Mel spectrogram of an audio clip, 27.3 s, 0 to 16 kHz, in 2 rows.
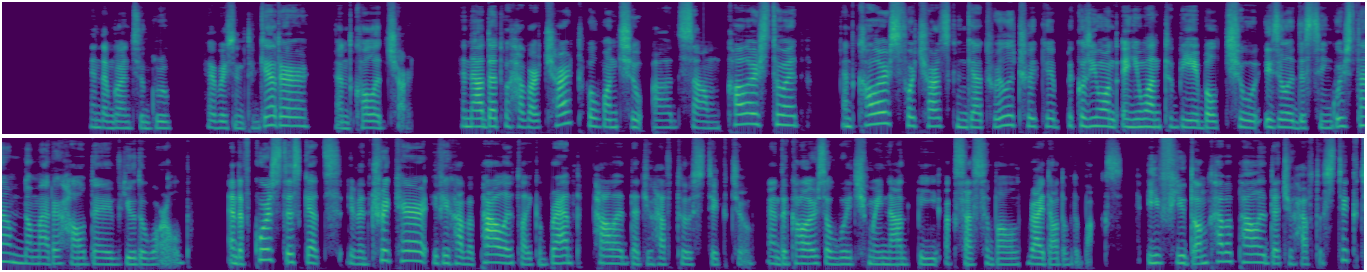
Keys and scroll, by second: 0.9 super+g, 2.4 super+r, 2.4-3.8 typing, 4.1 Return.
